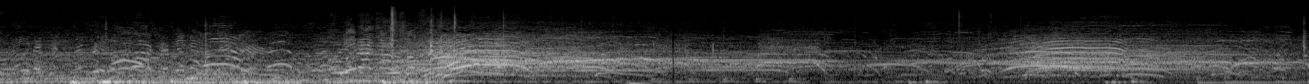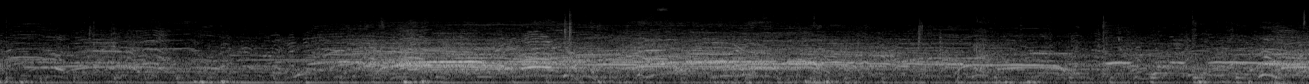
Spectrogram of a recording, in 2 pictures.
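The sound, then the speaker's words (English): A large outdoor protest crowd shouts and chants in dense, overlapping waves, voices rising and falling continuously, with a low rumble underneath and no single voice standing out. “Did you hear in the background of that crowd, by the way?”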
